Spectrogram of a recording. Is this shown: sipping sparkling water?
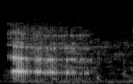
no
